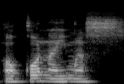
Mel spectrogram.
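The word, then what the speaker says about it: 行います: menemukan oke kemudian nah ini ya kanji yang biasanya kalian sering baca dengan ikimas dia ada cara baca lain nah ini mulai dipelajari nih oko naimas yang artinya tuh mengadakan gitu ya ada seperti itu ya seperti itu.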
